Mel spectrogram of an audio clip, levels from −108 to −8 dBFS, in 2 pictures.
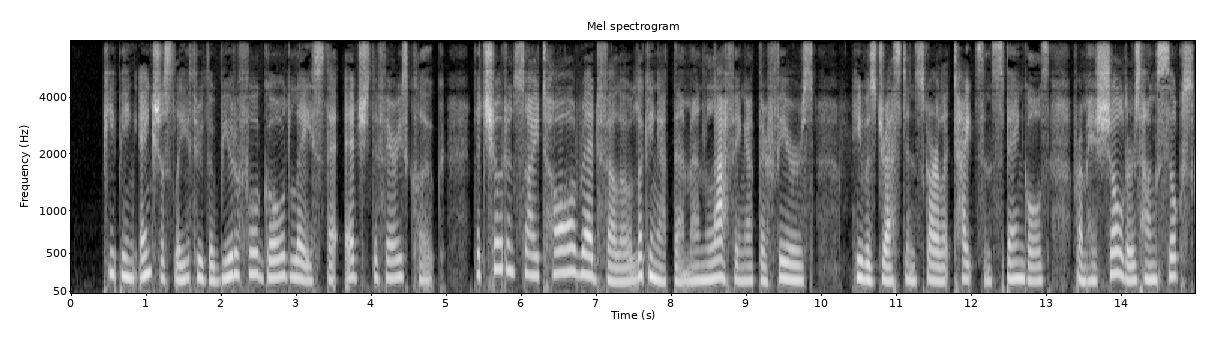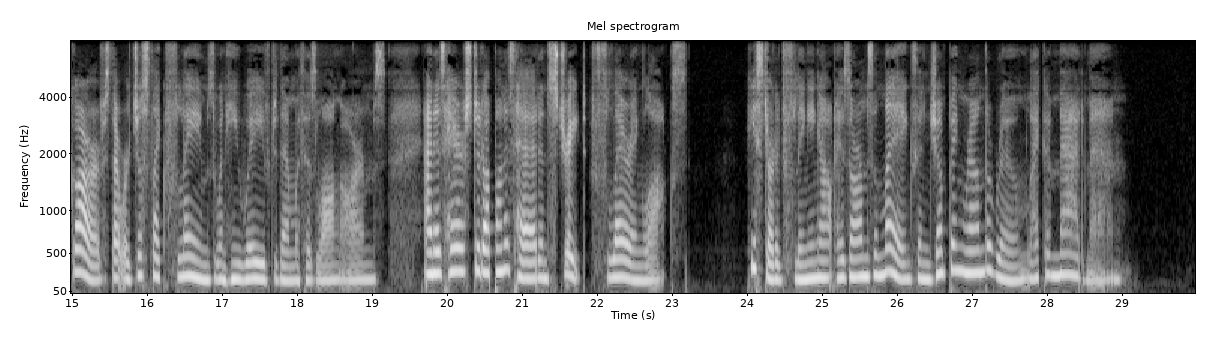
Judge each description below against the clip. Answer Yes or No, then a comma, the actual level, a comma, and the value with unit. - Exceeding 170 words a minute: No, average, 165 wpm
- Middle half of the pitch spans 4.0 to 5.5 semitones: Yes, average, 4.4 semitones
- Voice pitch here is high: Yes, high, 195 Hz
